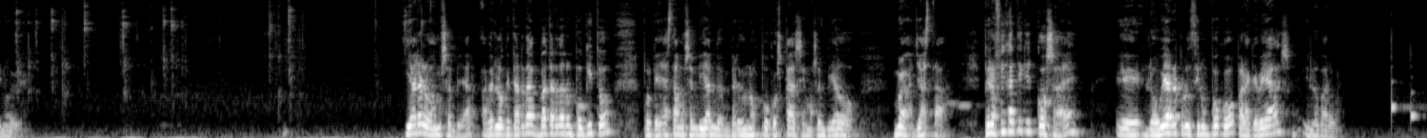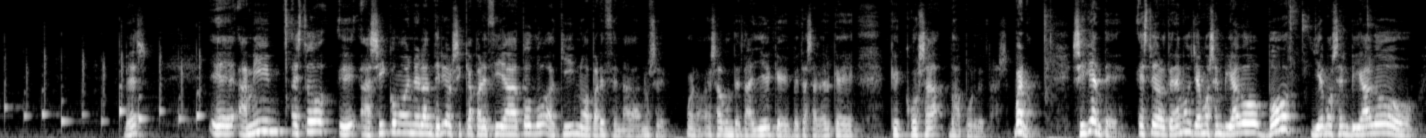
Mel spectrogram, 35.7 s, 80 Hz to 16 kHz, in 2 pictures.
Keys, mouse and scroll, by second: 0.2-3.3 typing, 3.5 Return, 5.0 F5, 16.1 click, 20.3 click, 27.0 click, 30.8 Return, 34.1 ctrl+u, 34.9-35.6 typing.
